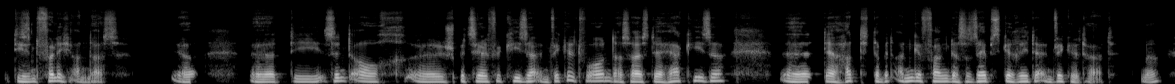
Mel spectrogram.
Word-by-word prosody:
Die 135 - +1
sind 125 +1 +1
völlig 155 +4 +2
anders, - - -5 0.5
ja. - - -1 0.6
Äh, 120 0 +3 0.2
die 125 0 -2
sind 155 0 0
auch, 130 -4 -1
äh, 120 -2 0
speziell 135 +2 +1
für 145 +2 -6
Kieser 140 -2 +2
entwickelt 145 - -3
worden. 160 +1 +3
Das 115 -3 -2
heißt, 125 -2 +4
der 120 - +4
Herr 135 +6 +1
Kieser, 160 +1 -1 0.5
äh, 125 -5 +4 0.2
der 125 -6 +3
hat 150 +2 -2
damit 140 +2 -1
angefangen, 145 -2 +2
dass 135 -4 0
er 125 - -2
selbst 140 +2 +3
Geräte 135 -2 +3
entwickelt 125 -4 -2
hat, - - -8 0.2
ne? 115 +7 -4
135 Hz, 165 wpm, -25 LUFS, 125-150 Hz, 0.6 s, heißt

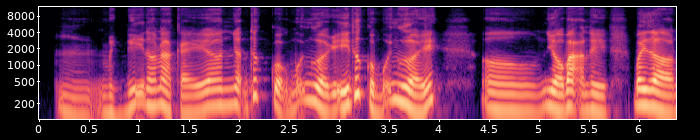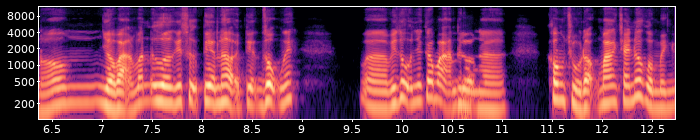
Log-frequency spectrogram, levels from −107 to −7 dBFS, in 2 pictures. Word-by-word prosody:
Ừm, 130 -4 -12 0.2
mình 135 -3 -9
nghĩ 175 +4 -3
đó 180 -1 -1
nà 185 -3 0
cái, 140 +2 -4
ơ, 180 +1 0
nhận 185 0 -5
thức 280 -1 -5
của - - -1
mỗi - - -8
người, 195 -10 +2
cái 155 - -3
ý 170 +3 +4
thức 300 +8 +2
của - - 0
mỗi 140 - -7
người 195 -11 +3
ấy. 215 - 0 0.5
Ờ, 165 - -6 0.5
nhiều 170 -4 +2
bạn 165 -3 +3
thì 145 -3 -3 0.2
bây 185 0 +4
giờ 155 -5 +4
nó, 150 +1 -6
ưm, 210 +1 -8
nhiều 180 -4 +5
bạn 165 -2 +3
vẫn 205 +3 -3
ưa 220 -2 +5
cái 215 - 0
sự 205 - -1
tiện 215 -2 +4
lợi, 215 -1 +2
tiện 190 -3 -3
dụng 205 -4 +5
ấy. 230 +3 -3 0.7
Và 170 -3 -3
ví 190 - 0
dụ 255 - +1
như 220 +3 -4
các 255 - +2
bạn 170 -7 -1
thường 180 -3 -1
nà 155 0 -5 0.4
không 235 -2 +3
chủ 195 -6 0
động 175 +1 0
mang 205 +1 +3
chai 215 +1 -1
nước 275 +4 +1
của 185 - +1
mình 170 0 -5
185 Hz, 255 wpm, -22 LUFS, 160-210 Hz, 0.7 s, nhiều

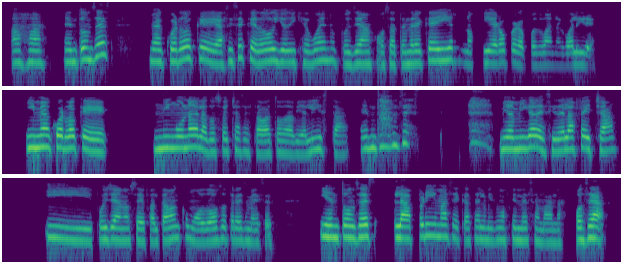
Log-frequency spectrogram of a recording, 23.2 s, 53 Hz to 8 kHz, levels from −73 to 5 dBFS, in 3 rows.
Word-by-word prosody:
Ajá, 220 -1 -3 0.2
entonces, 255 +9 +1 0.4
me 235 -1 -1
acuerdo 240 +4 +1
que 250 -5 +1
así 205 +3 -1
se 290 +5 -3
quedó 235 -2 +1
y 240 - -1
yo 225 0 0
dije: 220 -1 -5
"Bueno, 245 +3 -4
pues 200 -2 -7
ya, 205 0 -1
o 195 - -8
sea, 195 0 -4
tendré 205 +2 -2
que 240 +2 +3
ir, 250 +1 +2
no 200 -2 -8
quiero, 215 0 -1
pero, 210 -4 -3
pues 190 0 -8
bueno, 190 -1 -8
igual 190 +2 -4
iré". 195 - -6 0.6
Y 255 0 +3
me 265 +1 +7
acuerdo 255 -1 +5
que 210 -5 +2 0.5
ninguna 250 +2 +3
de 265 - +6
las 225 -3 +2
2 205 0 -6
fechas 210 0 -6
estaba 190 -1 -1
todavía 185 -2 -4
lista. 195 -5 -5
Entonces, 270 +6 -3 0.9
mi 235 +1 +1
amiga 240 +2 +4
decide 215 -3 +1
la 235 0 +5
fecha 230 -1 0 0.6
y 205 -5 -2
pues 210 0 -1
ya, 205 -1 +3
no 195 0 -3
sé, 190 -1 -2
faltaban 195 +4 0
como 200 -5 -4
2 195 +2 0
o 215 - -3
3 200 -1 -5
meses. 180 -2 -8 0.5
Y 245 -2 +5
entonces 235 +1 +4 0.2
la 225 -1 +7
prima 245 +2 0
se 220 -4 -7
casa 200 +2 -6
el 210 -1 -3
mismo 205 +1 -5
fin 205 0 -4
de 200 - -2
semana, 180 -2 -7
o 205 0 +2
sea, 225 - +5
220 Hz, 175 wpm, -23 LUFS, 200-240 Hz, 0.9 s, me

